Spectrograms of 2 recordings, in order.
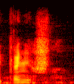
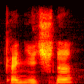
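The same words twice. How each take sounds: First: Конечно said "ka-NYESH-na"; "sh" in place of ч in конечно; correct "sh" pronunciation. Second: Конечно said "ka-NYECH-na"; weird "ch" pronunciation. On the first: Teacher showing what we say, конечно with "sh". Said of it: "We say". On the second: Teacher imitating people who say it weird, конечно with "ch". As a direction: sound the ч in конечно as "ch". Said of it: "they sound a little bit weird". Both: Shown as a demonstration.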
